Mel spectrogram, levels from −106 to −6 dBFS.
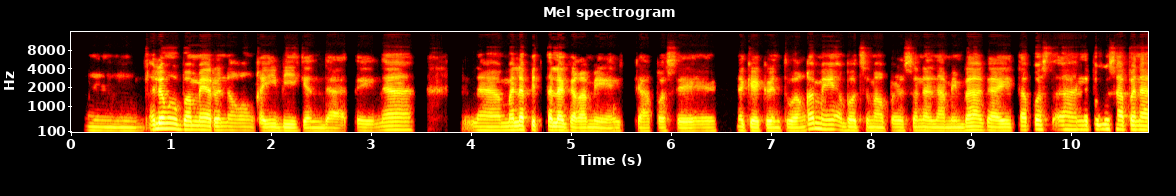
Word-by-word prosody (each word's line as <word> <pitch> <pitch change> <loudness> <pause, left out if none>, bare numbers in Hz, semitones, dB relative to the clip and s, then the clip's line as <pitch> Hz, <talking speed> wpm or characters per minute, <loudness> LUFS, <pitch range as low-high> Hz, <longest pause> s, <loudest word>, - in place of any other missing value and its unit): Mm, 120 -2 -7
alam 195 +4 +8
mo - - +5
ba, 160 - +5
meron 140 -3 +3
akong 130 -1 -7
kaibigan 115 -2 -2
dati 110 +2 -5
na 145 +3 0 0.5
na 130 -1 -2
malapit 140 +3 +4
talaga 130 -2 +5
kami. 110 -2 -2 0.2
Tapos, 110 0 -5
eh, 115 +1 -3 0.2
nagkwekwentuhan 115 -1 +1
kami 180 -1 +2
about 125 -5 -1
sa 125 - -6
mga 120 -1 -4
personal 120 +1 -2
naming 120 0 -2
bagay 130 -3 +2
tapos, 165 +3 -1
ah, 155 -1 -2
napag-usapan 155 -1 +1
125 Hz, 145 wpm, -24 LUFS, 115-145 Hz, 0.5 s, alam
